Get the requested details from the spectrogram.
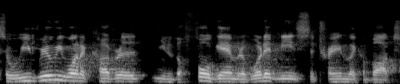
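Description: Talking at a very fast pace, a man with an American accent shows ordinary pitch variation. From US Northeast, Boston. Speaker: fitness company co-founder and boxing coach. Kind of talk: casual interview.

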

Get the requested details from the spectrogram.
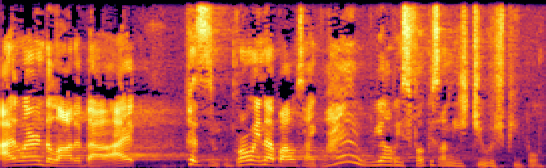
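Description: Noticeable background noise runs under speech delivered at a very fast pace. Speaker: church member giving testimony. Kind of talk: testimony.

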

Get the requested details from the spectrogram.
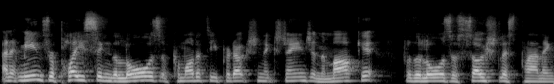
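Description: A man speaks with an English accent at a moderate pace. His pitch is fairly high. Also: quiet background. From England. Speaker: political activist and editor giving a talk. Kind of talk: lecture. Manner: halting, many fillers.

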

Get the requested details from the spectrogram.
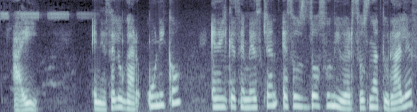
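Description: A soft woman's voice is not listed, so: a woman at medium pitch speaks at a moderate pace with very wide pitch swings and very even loudness, the sound dry and close with no echo over noticeable background noise. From Colombia, Caquetá (Florencia). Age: 40s. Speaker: school teacher and narrator. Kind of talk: scripted narration.

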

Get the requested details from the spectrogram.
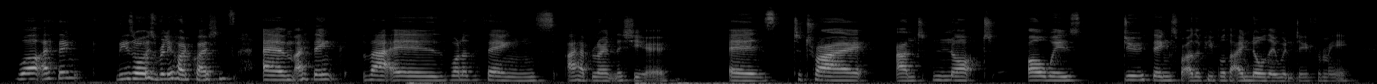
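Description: A woman with a Scottish Highland accent speaks at a moderate pace and medium pitch, with ordinary pitch variation. Her loudness swings a lot, and audible room echo surrounds her. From Scottish Highlands. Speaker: podcast guest. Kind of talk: casual chat.

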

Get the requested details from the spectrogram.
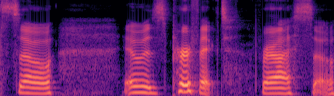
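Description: With a Western Canadian accent and fairly even intonation, a woman speaks in a very clean recording with a silent background. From Alberta, Canada. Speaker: massage therapist. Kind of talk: casual interview.

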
